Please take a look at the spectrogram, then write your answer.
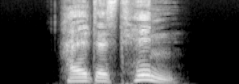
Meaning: second-person singular subjunctive I of hinhalten
- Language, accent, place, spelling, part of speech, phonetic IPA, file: German, Germany, Berlin, haltest hin, verb, [ˌhaltəst ˈhɪn], De-haltest hin.ogg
